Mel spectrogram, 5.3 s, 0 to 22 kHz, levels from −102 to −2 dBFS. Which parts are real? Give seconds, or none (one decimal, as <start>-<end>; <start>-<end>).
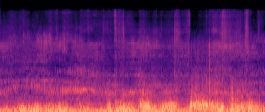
0.0-1.6; 4.8-5.3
